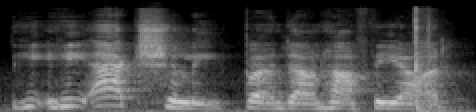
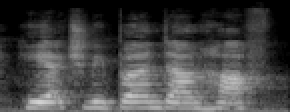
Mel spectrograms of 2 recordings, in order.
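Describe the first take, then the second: First: Slower restart, leaning hard on "actually"; stress on "actually". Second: Said in the usual way. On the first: Acted. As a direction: draw out "actually" as the key word.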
